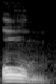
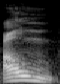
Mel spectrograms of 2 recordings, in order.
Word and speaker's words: Om: thing without knowing it when you read it om and you pronounce it ohm you're actually doing it right when you say analyze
